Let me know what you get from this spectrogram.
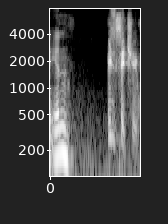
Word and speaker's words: in situ: In situ.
